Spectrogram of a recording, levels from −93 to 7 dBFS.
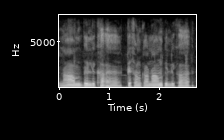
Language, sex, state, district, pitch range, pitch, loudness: Hindi, male, Jharkhand, Deoghar, 130-140 Hz, 135 Hz, -17 LUFS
